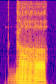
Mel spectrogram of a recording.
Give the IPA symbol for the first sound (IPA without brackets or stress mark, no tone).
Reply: ɡ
